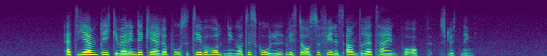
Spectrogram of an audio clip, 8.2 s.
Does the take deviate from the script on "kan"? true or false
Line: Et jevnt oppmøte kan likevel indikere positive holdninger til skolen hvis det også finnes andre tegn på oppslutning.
true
